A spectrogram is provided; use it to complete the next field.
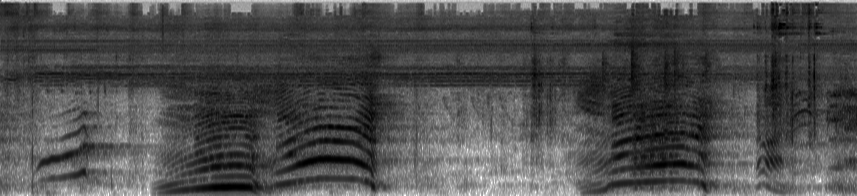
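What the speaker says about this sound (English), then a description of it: "There's some happy cows." Cows on a farm mooing in long, loud, drawn-out calls, three main bellows with pauses between and a shorter call at the end, close by over faint background noise.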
